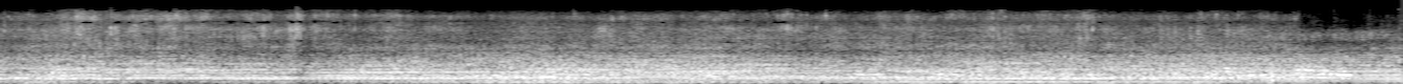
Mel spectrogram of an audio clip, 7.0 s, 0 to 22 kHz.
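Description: Several 1960s sports-racing car engines, a Ford GT40 among them, running together at speed as a pack of cars passes through a bend, their notes overlapping and shifting slightly in pitch.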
